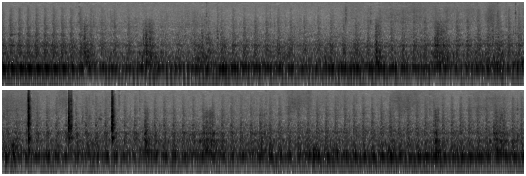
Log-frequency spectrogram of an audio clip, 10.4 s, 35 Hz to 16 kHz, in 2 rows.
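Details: 2009 Subaru WRX idling after it ran out of oil and spun a bearing: a steady, deep, repeating knock from the connecting rod bearing. Rod knock.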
